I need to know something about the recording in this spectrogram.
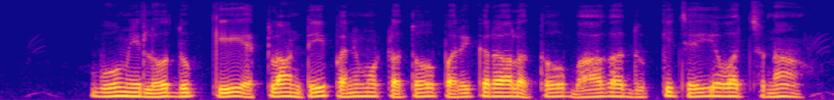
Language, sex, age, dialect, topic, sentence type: Telugu, male, 41-45, Southern, agriculture, question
